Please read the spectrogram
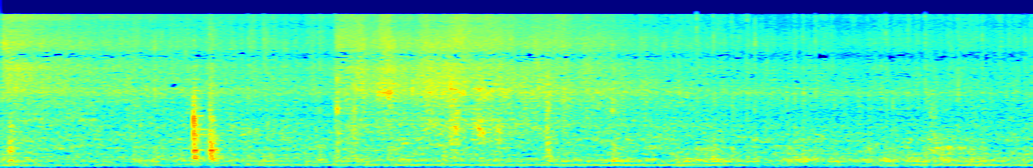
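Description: Blended flat-bean (shim) paste frying in hot mustard oil with sliced onion in a karahi, sizzling as it is stirred with a metal spoon. Two sharp knocks come about two seconds in, the sizzle is loudest a little later, and it then eases off.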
